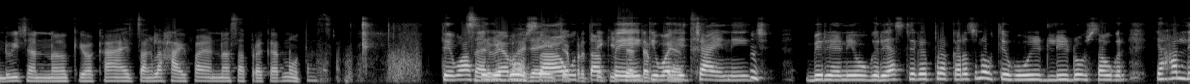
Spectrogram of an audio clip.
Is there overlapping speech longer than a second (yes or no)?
yes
